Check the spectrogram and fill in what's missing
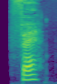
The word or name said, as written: fas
